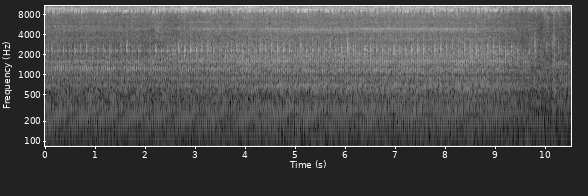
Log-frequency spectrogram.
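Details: 2003 Acura MDX, 208K miles, steady idle with sharp regular light knock near three per second; misfire codes on all 6 cylinders; owner suspects jumped timing tooth, dealer suspects wrist pin or rod bearing; timing belt overdue, valves ticking; unconfirmed.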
